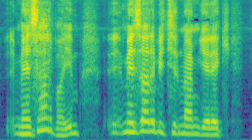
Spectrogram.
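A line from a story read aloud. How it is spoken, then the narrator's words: Gravedigger stammering. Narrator (Turkish): diye kekeledi mezarcı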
